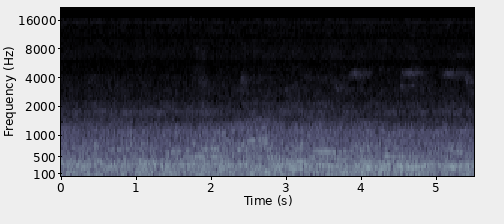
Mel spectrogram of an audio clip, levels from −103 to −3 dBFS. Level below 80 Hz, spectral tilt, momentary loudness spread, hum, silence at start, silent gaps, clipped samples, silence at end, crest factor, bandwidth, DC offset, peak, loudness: -60 dBFS; -9 dB/octave; 3 LU; none; 0 s; none; under 0.1%; 0 s; 12 dB; 16.5 kHz; under 0.1%; -34 dBFS; -48 LUFS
